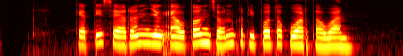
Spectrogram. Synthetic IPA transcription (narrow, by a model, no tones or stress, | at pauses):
kɛt̪isɛɾənjɨŋʔɛlt̪ɔnd͡ʒɔnkərd̥i̤pɔt̪ɔkuwart̪awan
